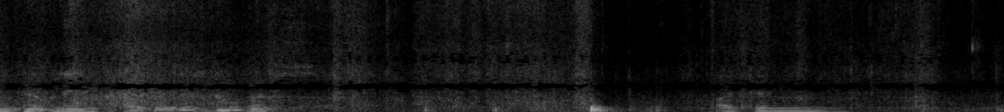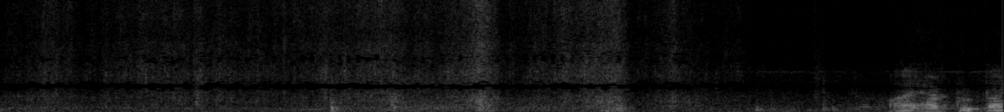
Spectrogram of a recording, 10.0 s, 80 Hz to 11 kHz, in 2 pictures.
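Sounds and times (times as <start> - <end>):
paper rustling and crinkling: 0.0 - 8.8.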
